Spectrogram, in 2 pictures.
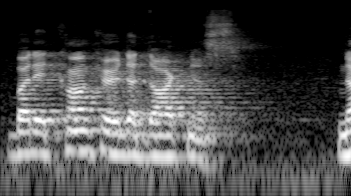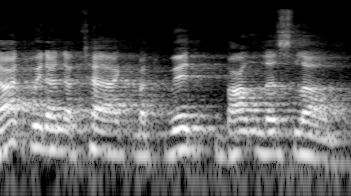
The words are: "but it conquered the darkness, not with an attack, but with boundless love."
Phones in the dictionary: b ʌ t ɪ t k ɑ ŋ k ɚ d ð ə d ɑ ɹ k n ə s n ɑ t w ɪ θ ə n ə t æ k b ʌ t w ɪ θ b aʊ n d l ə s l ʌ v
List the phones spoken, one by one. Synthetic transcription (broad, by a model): b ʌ t ɪ t k ɑ ŋ k ɚ d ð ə d ɑ ɹ k n ə s n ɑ t w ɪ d ə n ə t æ k b ʌ t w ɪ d b aʊ n d l ə s l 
